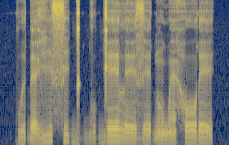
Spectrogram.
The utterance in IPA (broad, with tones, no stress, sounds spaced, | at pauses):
kʷ ɨ˨ ɗ ɛ˨ ɣ i˦ s i˦ ɡ ɨ˨ ɡ͡b u˧ ɡ eː˦ l eː˧ z e˨ ɗ ũ˧ w ɛ̃˧ h oː˦ ɾ e˦˨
